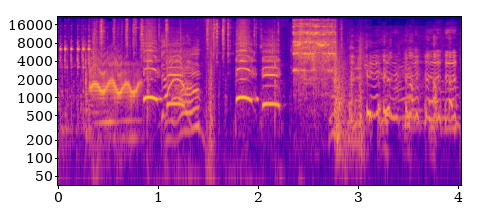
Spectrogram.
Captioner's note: clock cuckoos; all laugh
